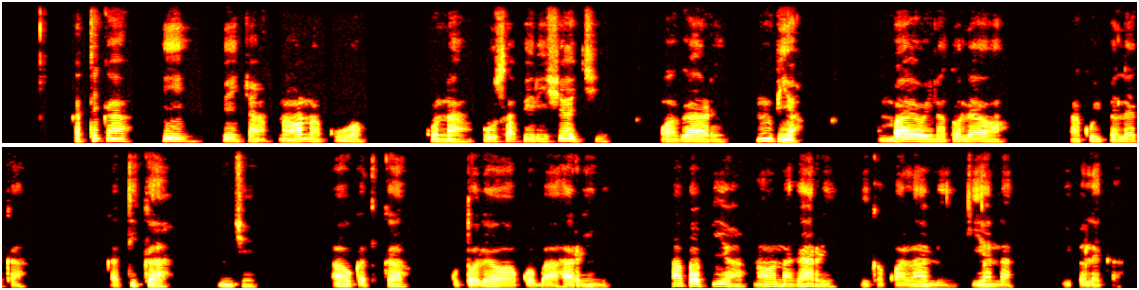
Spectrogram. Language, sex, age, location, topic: Swahili, female, 36-49, Nakuru, finance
